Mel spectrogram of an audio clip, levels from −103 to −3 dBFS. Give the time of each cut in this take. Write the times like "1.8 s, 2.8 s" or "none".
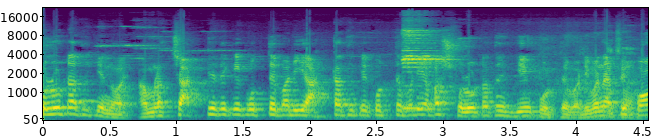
none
